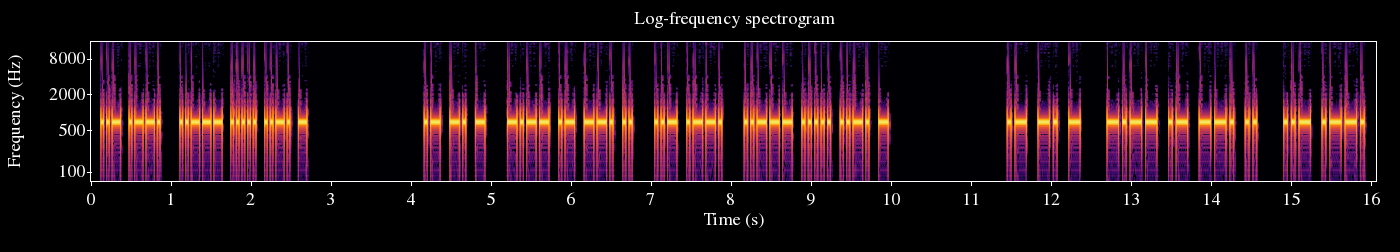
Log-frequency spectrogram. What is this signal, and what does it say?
Morse code, heard as a keyed tone, about 30 wpm, 700 Hz. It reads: UP 25FT ANT YAGI UP 25FT ANT YAGI UP
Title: Speed-Racing Common QSO Phrases Encore - 25wpm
